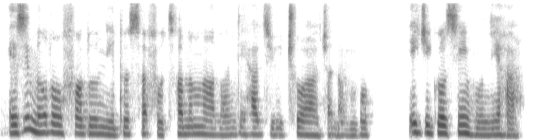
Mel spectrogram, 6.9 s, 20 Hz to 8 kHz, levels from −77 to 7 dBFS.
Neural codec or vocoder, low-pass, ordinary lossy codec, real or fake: codec, 16 kHz, 1.1 kbps, Voila-Tokenizer; none; none; fake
